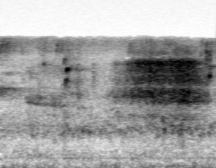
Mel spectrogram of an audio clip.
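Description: Quiet outdoor background: a low steady rumble with faint high-pitched birdsong, which grows a little louder in the second half.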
